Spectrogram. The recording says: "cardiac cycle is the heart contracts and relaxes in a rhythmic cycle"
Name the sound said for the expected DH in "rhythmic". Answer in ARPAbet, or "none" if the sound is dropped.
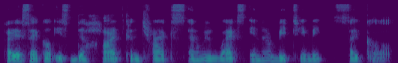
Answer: none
